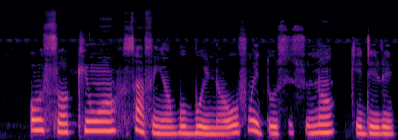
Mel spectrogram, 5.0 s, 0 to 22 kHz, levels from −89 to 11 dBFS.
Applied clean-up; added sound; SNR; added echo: none; none; none; none.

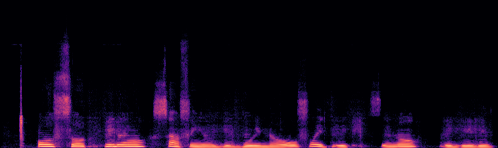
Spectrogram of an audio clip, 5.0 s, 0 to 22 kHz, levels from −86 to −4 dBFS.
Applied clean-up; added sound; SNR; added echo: neural mask model DeepFilterNet 3.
